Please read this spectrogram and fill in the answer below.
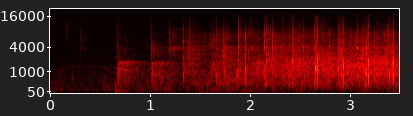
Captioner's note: applauding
